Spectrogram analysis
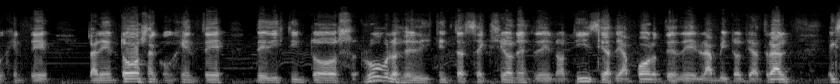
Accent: Córdoba, Argentina; Yo soy de Barrio Müller, más, claro, acá de San Vicente.

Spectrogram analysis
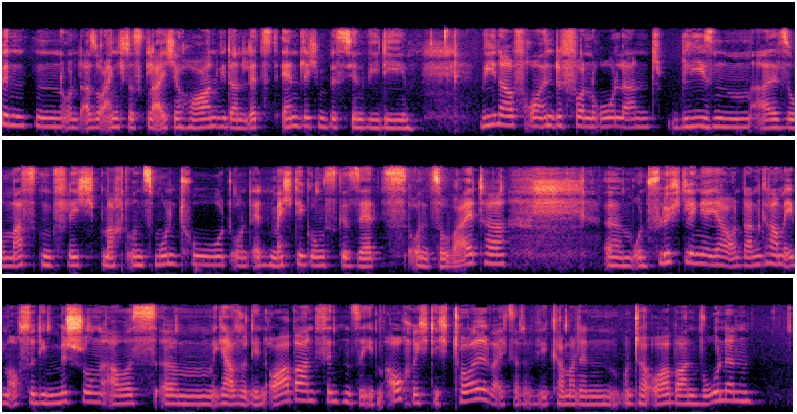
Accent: Munich, Bavaria, Germany; und ich bin aus München

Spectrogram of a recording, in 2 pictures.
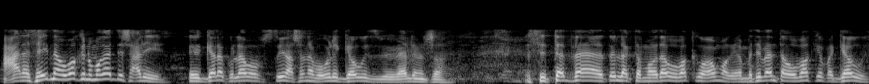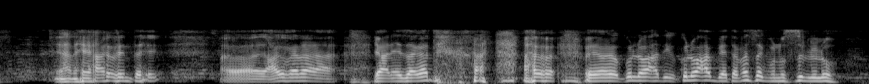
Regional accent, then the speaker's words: Egypt; المشهد ده محتاج نفسيات تختلف عن نفسياتنا كمصريين

